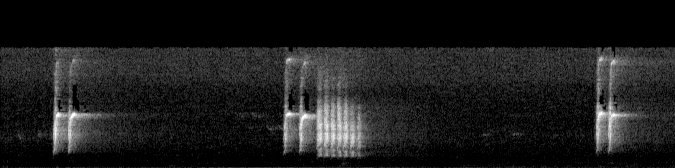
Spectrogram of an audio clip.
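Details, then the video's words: Black-capped chickadee gives high, sharp two-note chips three times, once run into a quick buzzy dee-dee-dee string, against an otherwise quiet background. "chickadee song"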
